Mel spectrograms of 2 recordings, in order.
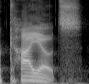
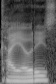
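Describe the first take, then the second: First: "coyotes" said as KAI-ohts, no ee at the end; two-syllable pronunciation. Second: "coyotes" said as kai-OH-teez, ending in an ee sound; three-syllable pronunciation. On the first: Speaker teaching listeners the farm word, "coyotes" as KAI-ohts. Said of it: "Learn that". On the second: Speaker mocking how losers say it, "coyotes" as kai-OH-teez. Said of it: "like some fucking loser". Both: Shown as a demonstration.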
